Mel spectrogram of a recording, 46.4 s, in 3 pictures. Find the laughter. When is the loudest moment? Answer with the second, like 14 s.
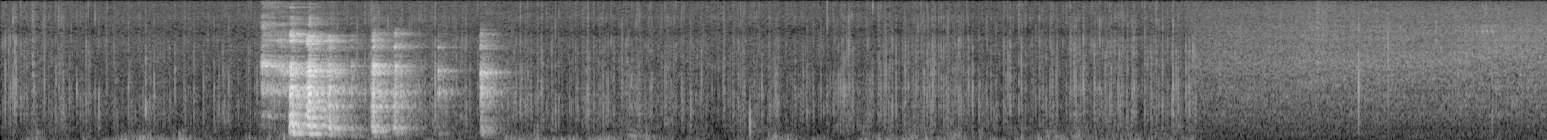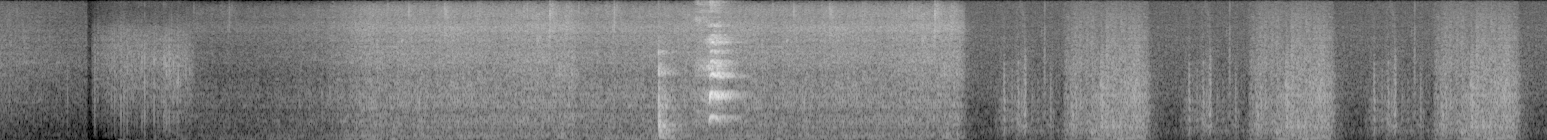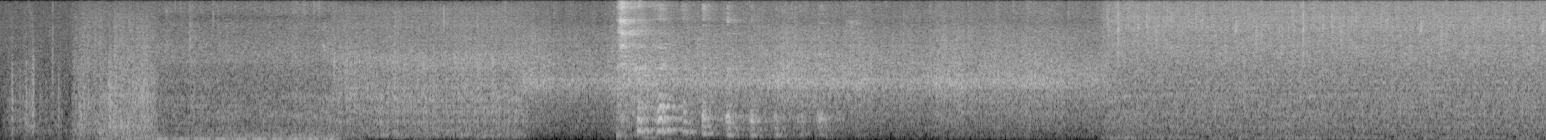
3 s.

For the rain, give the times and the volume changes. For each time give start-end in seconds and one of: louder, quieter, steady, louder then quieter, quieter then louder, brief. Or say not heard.
0.0-46.3 louder.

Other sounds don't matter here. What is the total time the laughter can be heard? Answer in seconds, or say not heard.
5 s.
